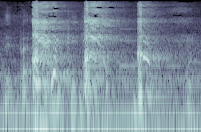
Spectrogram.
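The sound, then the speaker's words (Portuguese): A child coughing: three sharp, harsh coughs at an even pace, loud and alone. “Papai, eu tô com tosse.”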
